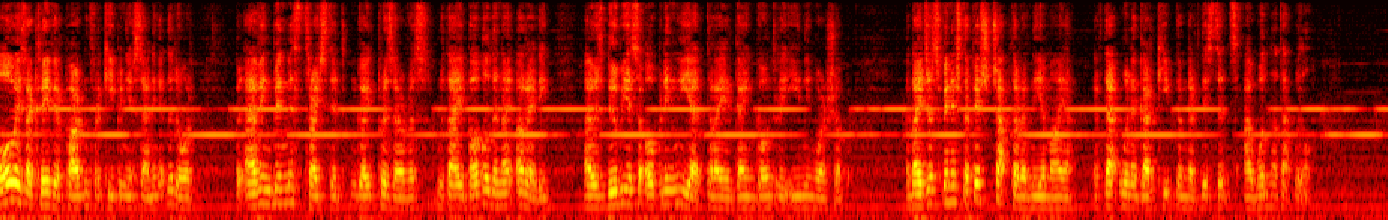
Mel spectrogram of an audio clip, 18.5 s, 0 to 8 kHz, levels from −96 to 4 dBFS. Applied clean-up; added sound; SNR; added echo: none; Alarm / Car; 12 dB; reverberation time 0.2 s.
